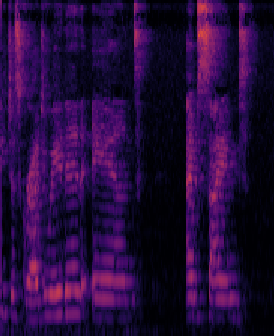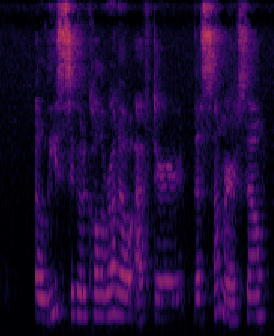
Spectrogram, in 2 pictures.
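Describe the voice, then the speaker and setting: A woman's voice: fairly low pitch, darkish tone, far from the mic. A woman, a guest in a casual chat, bubbly and laughing a lot. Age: 20s. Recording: roomy room sound.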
